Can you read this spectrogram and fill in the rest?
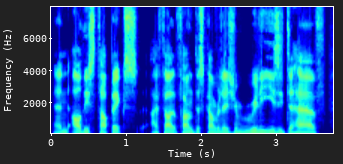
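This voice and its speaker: A man's voice: fairly low pitch, level tone, brisk, dry recording, studio quality. A man co-hosting a podcast in casual chat, thoughtful and musing as he talks. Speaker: podcast co-host.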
